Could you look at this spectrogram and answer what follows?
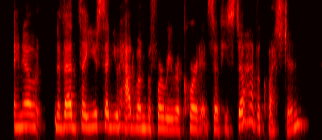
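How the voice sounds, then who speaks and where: Talking at a fairly quick pace, a woman uses a fairly high pitch. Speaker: class follow-up call host. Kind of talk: Q&A video call. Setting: video call. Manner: fast.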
